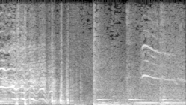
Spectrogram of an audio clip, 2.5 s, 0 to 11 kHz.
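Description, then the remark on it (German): A horse named Kleiner Donner, urged forward on a ride up a narrow path between rocks, whinnies loudly with a wavering, high-pitched neigh in the first second, followed by rustling and a few faint steady tones. “Wenn wir da lang reiten, kommen wir direkt zum 6. Feuer.”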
